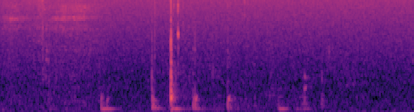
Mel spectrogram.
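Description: Dull thumps and knocks sound close to a microphone.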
